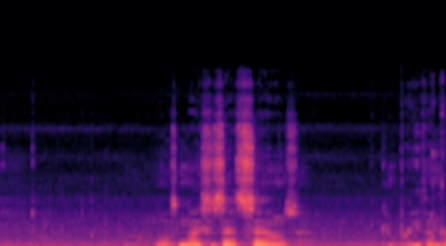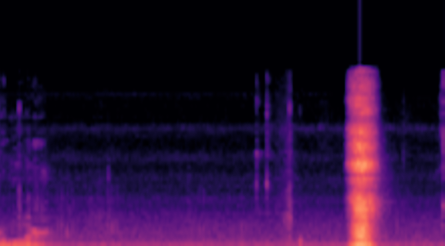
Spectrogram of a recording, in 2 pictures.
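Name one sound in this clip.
A game menu clicks softly as items are scrolled.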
